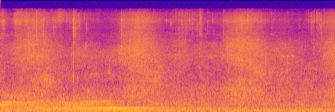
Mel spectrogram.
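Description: A jet boat engine runs steadily close by on a river, a low droning rumble with a brief tonal whine, over wind and water noise.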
